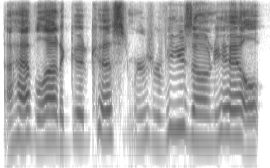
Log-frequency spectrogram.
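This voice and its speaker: A man's voice: high-pitched, normal speed, a bit bright, clear, resonant tone, no echo, lo-fi sound, pitched above the performer's own voice. A man voicing a pathetic, cowed henchman prisoner in a tabletop game, answering hesitantly and meekly. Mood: defensive, earnest. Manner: hesitant, meek, stammering.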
